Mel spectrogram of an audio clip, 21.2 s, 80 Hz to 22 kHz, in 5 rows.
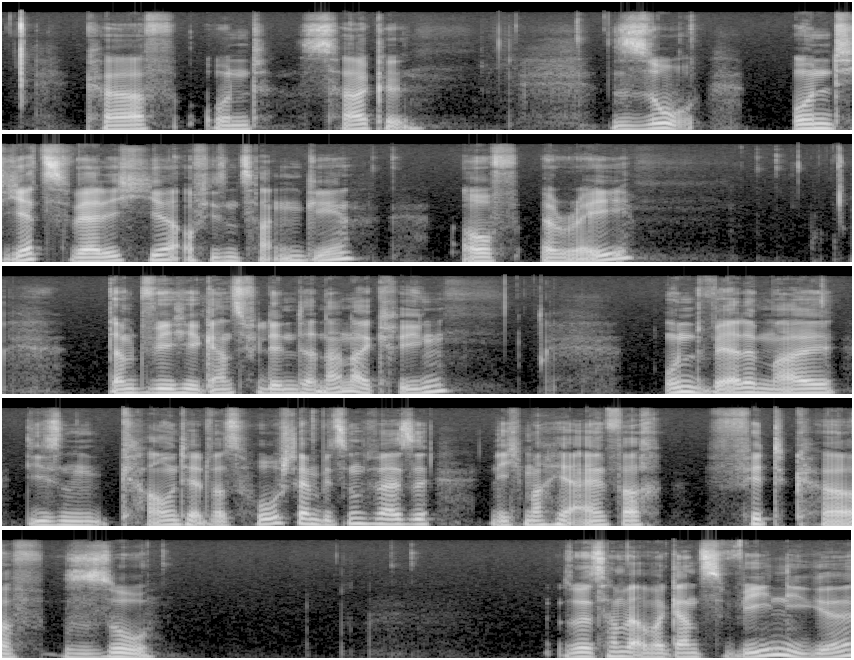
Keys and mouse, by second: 3.0-3.3 shift+middle drag, 4.9 click, 6.1-8.1 drag, 13.1-14.2 shift+drag, 15.6-17.0 drag, 17.6 click.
